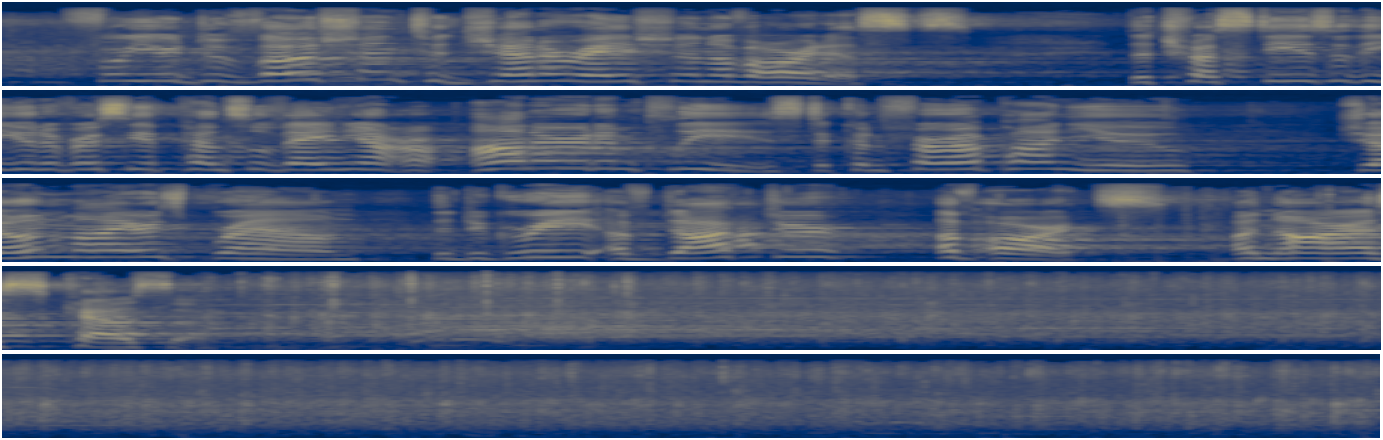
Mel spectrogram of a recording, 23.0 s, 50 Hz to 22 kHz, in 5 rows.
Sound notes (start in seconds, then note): 14.5 cheering and applause; 18.1 speech drowned out by applause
